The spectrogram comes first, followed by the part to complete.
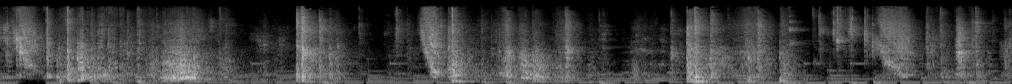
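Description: Packing tape being pulled off the roll in about six long, noisy pulls, over steady background music.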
